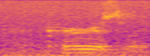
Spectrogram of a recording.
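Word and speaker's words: Kirsle: Kursley. What is Kursley? What's the significance of that? Um, it's pronounced curs and that's just a internet alias that I came up with a while ago.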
